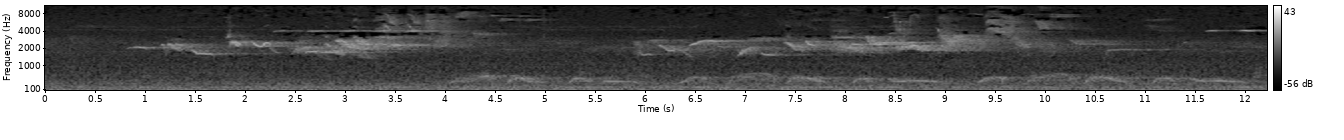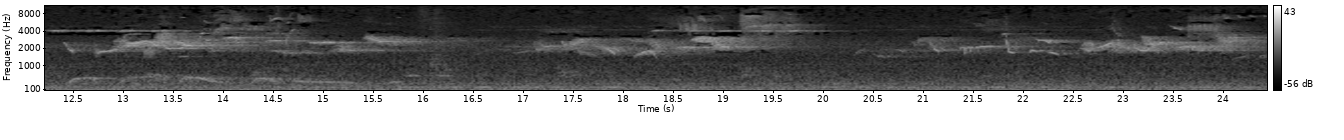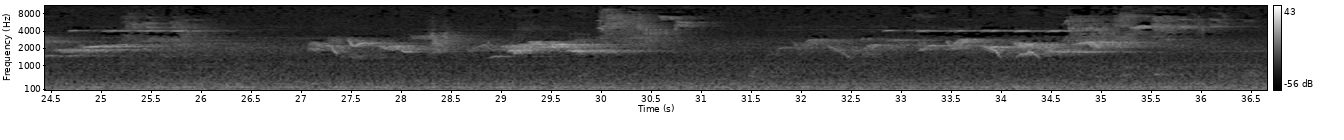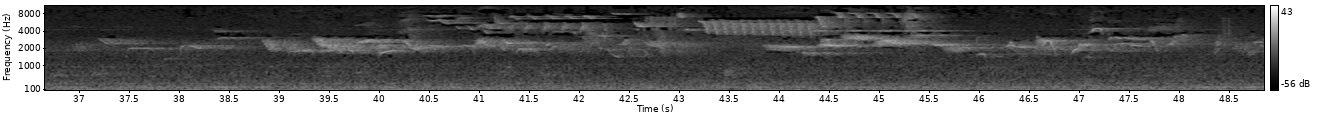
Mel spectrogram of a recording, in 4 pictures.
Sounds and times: Birds 0:00.0 - 0:48.8

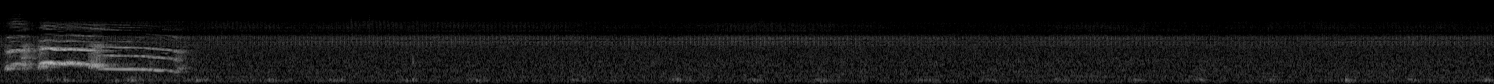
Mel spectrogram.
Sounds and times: Rooster crowings 0:00.0 - 0:02.0
hen 0:00.0 - 0:02.1
home lawn sprinkler 0:00.0 - 0:14.9

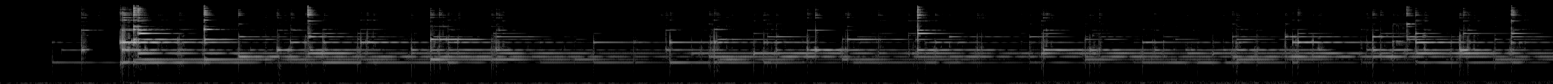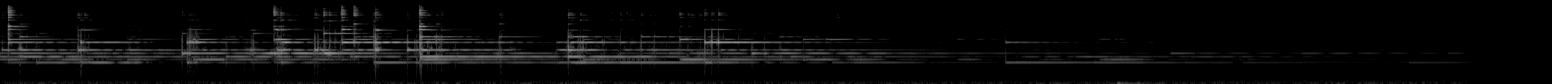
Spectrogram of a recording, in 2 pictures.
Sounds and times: Wind chimes being obnoxiously loud 0:00.6 - 0:30.6

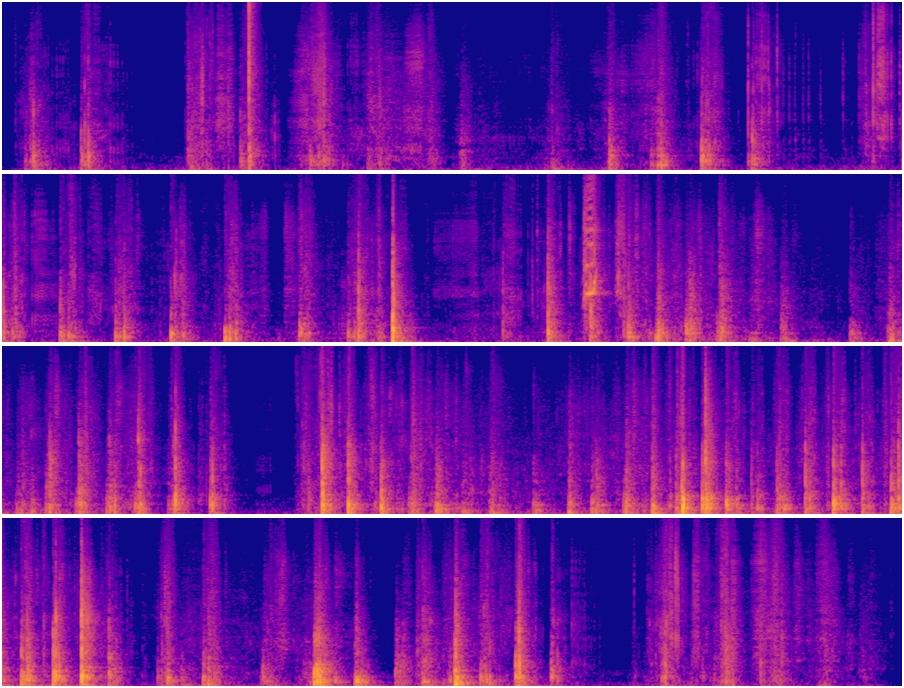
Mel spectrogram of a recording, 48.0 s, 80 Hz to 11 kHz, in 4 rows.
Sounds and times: SQUEAKY military combat boots 0:00.2 - 0:01.8
SQUEAKY military combat boots 0:02.4 - 0:05.8
SQUEAKY military combat boots 0:08.1 - 0:21.7
SQUEAKY military combat boots 0:26.3 - 0:30.5
SQUEAKY military combat boots 0:41.4 - 0:47.5

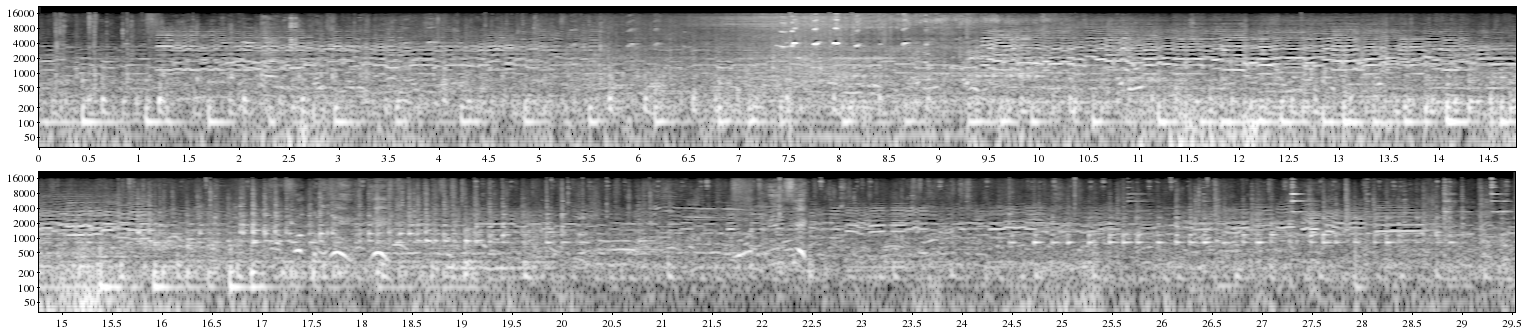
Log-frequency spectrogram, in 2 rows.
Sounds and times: swarmed with people 0:00.0 - 0:14.9
musicians 0:00.0 - 0:29.5
snake charmers 0:00.4 - 0:17.1

